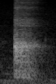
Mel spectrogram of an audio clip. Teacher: não é a ponta da língua que levanta, e sim a parte posterior da língua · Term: som do K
